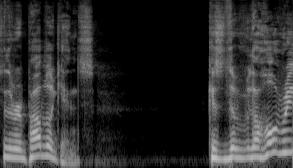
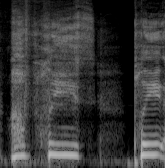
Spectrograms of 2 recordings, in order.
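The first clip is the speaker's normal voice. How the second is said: mock pleading; 5 semitones higher, much slower than usual. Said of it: "to beg and plead".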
